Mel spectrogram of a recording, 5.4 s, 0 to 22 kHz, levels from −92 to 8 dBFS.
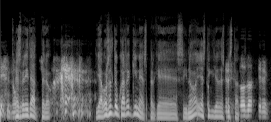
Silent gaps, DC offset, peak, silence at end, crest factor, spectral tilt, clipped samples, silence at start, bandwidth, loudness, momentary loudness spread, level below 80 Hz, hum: none; under 0.1%; -4 dBFS; 0.1 s; 22 dB; -6 dB/octave; under 0.1%; 0 s; 12 kHz; -25 LUFS; 11 LU; -58 dBFS; none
